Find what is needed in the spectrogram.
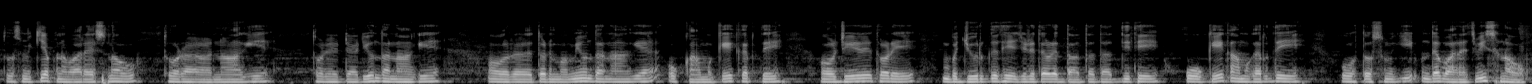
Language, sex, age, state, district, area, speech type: Dogri, male, 18-30, Jammu and Kashmir, Udhampur, rural, spontaneous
